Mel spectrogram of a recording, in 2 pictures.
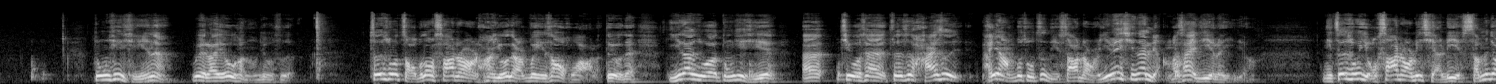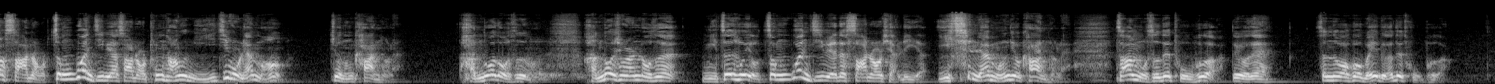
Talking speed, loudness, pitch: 295 characters per minute, -12 LUFS, 235 Hz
